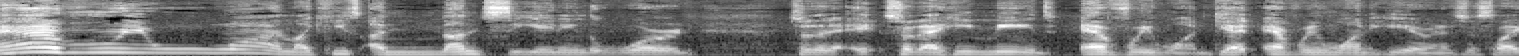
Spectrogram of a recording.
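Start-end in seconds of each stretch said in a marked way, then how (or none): 0.0-1.5 very high, shrill, enunciated scream, acted out. Describing a film scene, the speaker imitates Gary Oldman screaming. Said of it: "He's screaming at the top of his lungs".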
